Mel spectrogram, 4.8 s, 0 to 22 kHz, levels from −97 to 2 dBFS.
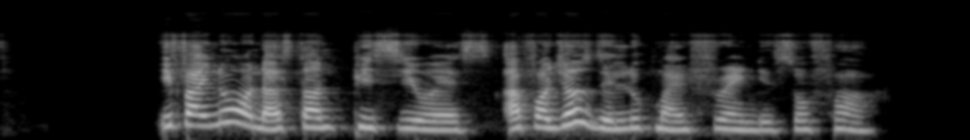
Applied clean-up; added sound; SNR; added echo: none; none; none; none.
